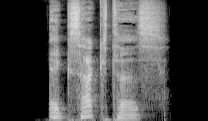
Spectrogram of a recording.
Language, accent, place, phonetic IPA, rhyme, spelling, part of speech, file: German, Germany, Berlin, [ɛˈksaktəs], -aktəs, exaktes, adjective, De-exaktes.ogg
- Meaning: strong/mixed nominative/accusative neuter singular of exakt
